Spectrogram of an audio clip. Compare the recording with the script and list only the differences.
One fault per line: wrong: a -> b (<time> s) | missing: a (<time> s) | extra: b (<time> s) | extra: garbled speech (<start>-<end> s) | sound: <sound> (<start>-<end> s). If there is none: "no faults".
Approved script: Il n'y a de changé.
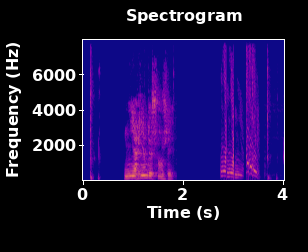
extra: rien (1.1 s)
sound: chirp (2.7-3.5 s)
